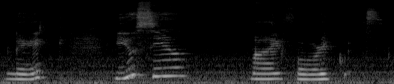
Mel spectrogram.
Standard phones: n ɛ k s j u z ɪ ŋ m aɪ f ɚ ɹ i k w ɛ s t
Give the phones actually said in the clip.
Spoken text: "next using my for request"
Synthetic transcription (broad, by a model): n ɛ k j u s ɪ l m aɪ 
